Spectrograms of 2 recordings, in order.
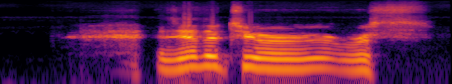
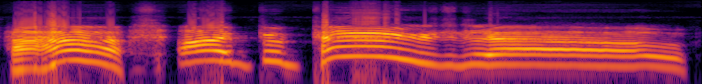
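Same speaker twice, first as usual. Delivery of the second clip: gloating villain; 6 semitones higher, 3 dB louder, much slower than usual. Acted.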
